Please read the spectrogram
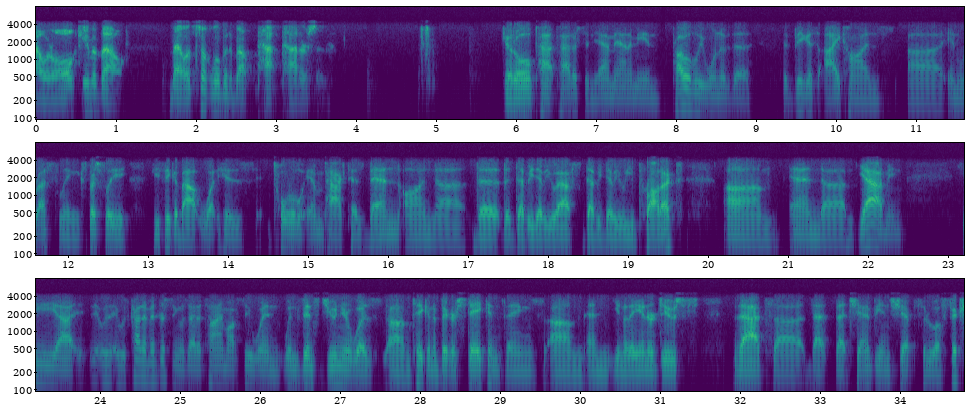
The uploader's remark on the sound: we take your calls LIVE on the air!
